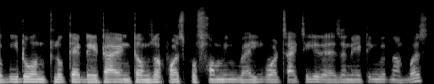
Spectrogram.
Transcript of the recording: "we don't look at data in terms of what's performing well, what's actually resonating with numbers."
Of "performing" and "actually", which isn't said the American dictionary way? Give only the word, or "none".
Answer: none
